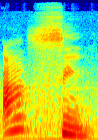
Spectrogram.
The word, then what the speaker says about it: assim: Da palavra assim, o sim é a sílaba tônica dessa palavra.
